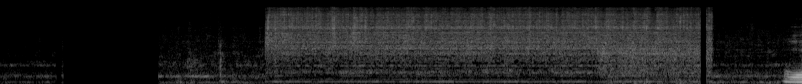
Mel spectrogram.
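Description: Whole cloves and black cardamom with curry leaves being ground in an electric grinder, a short buzz, a silent pause, then a loud steady whirring grind lasting several seconds before cutting off.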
